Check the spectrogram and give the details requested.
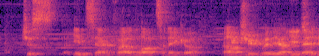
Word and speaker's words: La Tanika: La Tanika, LATANIKA. La Tanika. I think that's I don't blame people for mispronouncing it, to be honest.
